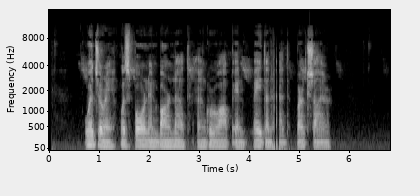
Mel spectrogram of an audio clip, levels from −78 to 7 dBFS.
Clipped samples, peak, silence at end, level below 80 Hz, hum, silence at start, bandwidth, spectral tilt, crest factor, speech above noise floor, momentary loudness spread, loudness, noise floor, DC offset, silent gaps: under 0.1%; 0 dBFS; 1.2 s; -32 dBFS; none; 0.65 s; 11.5 kHz; -3.5 dB/octave; 20 dB; 37 dB; 12 LU; -18 LUFS; -56 dBFS; under 0.1%; none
